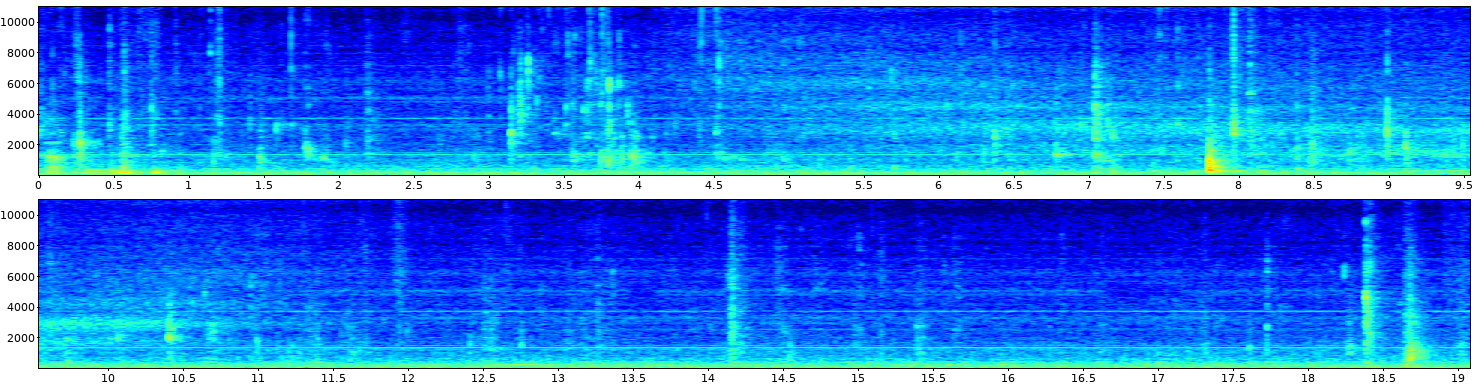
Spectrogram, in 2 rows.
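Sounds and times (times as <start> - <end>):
faint steady hum: 0.0 - 19.0
wet chewing and mouth smacks: 0.1 - 4.7.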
